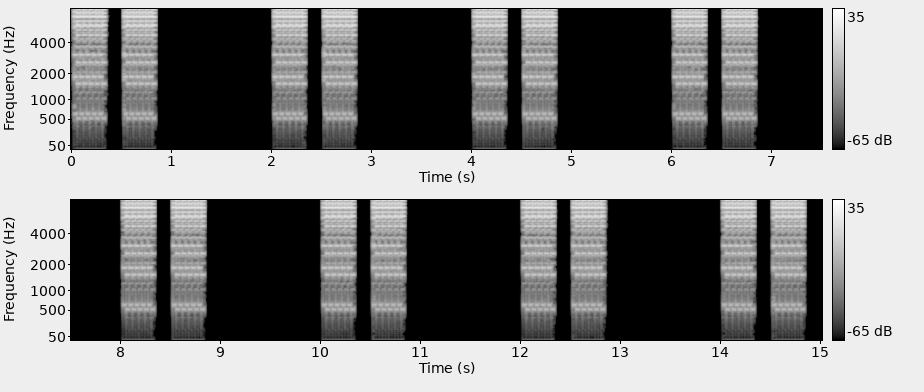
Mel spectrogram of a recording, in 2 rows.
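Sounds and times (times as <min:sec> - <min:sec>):
cell phone ringtone: 0:00.0 - 0:00.9, 0:02.0 - 0:02.9, 0:04.0 - 0:04.9, 0:06.0 - 0:06.9, 0:08.0 - 0:08.9, 0:10.0 - 0:10.9, 0:12.0 - 0:12.9, 0:14.0 - 0:14.9.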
